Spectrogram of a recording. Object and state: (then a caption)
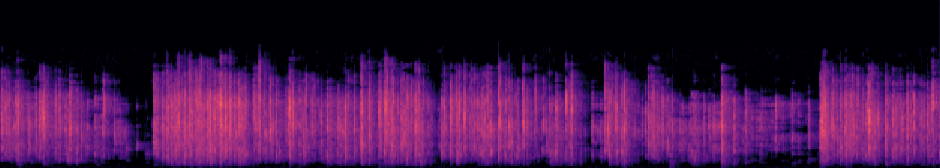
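Plastic bubble wrap crinkling. A clear plastic bubble wrap sheet on a table is squeezed, lifted and pressed flat with fingers and palms, producing dense, bright crinkling. The crackle runs continuously in uneven bursts, swelling louder around one second and again near the end, over a faint steady low hum.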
